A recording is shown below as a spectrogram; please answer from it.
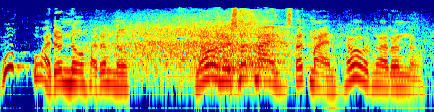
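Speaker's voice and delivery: put-on mildly flustered mom denying the child; mother feigning ignorance. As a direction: play dumb, it's not mine, a touch panicky. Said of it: "She'd be like".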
